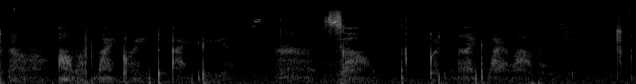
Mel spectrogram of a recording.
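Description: A woman whispering close into a microphone: soft, breathy words with short clicks in between.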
